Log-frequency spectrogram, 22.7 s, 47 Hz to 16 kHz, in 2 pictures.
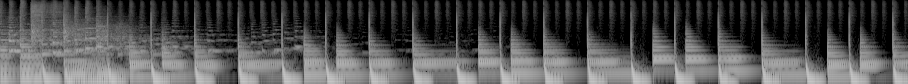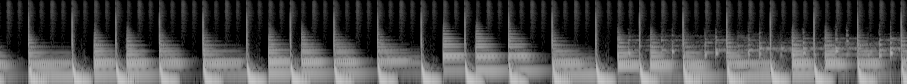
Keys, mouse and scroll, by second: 1.2 right click, 10.0 double click, 21.5 ctrl+click.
